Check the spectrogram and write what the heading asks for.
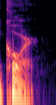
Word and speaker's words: corps: It's funny because the last one is C-O-R-P-S, and we don't pronounce the P or the S. We say core, like the Marine Corps.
